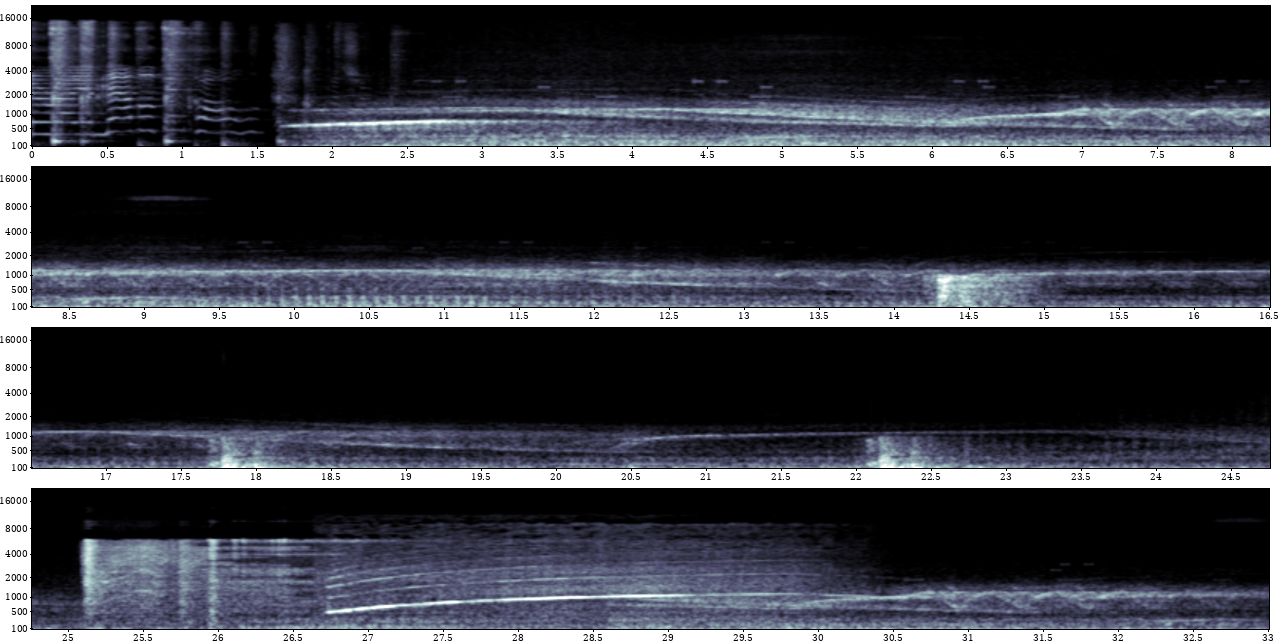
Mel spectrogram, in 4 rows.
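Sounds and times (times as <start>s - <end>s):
ambulance siren wailing: 1.7s - 22.1s, 22.8s - 33.0s
low rumble: 1.8s - 33.0s
heavy thumps: 21.5s - 22.9s.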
